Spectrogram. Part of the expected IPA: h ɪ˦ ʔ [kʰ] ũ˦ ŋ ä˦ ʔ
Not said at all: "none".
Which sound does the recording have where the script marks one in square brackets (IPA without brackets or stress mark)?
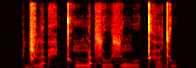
kʰ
